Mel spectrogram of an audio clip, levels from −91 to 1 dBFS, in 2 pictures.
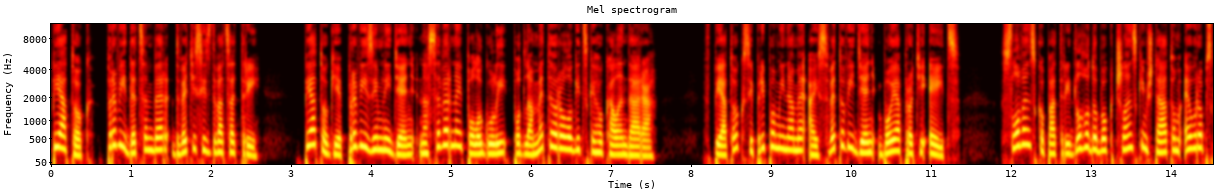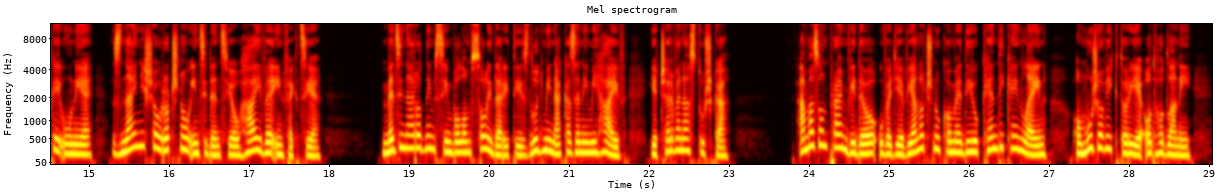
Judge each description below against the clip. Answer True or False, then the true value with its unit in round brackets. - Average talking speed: True (130 wpm)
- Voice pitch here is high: True (215 Hz)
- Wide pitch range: True (6.5 semitones)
